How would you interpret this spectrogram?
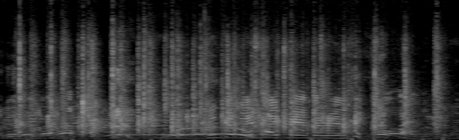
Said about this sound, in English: Round of applause.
